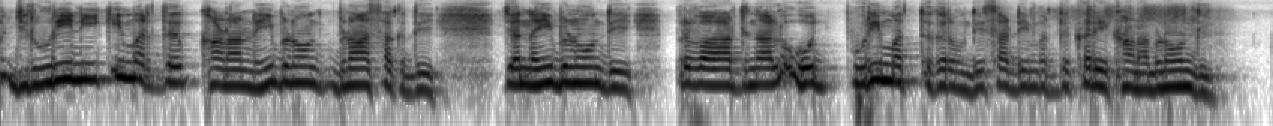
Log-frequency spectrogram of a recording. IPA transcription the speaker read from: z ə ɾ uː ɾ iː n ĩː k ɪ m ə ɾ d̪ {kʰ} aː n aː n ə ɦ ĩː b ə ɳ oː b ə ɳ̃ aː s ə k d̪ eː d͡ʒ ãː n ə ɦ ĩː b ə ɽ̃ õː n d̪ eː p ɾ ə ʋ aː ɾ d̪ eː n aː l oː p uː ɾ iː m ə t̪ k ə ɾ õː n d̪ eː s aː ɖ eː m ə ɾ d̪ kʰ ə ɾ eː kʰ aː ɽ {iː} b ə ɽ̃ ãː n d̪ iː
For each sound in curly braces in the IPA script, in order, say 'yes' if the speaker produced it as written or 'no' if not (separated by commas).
yes, no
